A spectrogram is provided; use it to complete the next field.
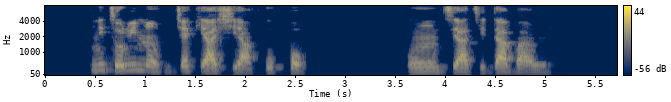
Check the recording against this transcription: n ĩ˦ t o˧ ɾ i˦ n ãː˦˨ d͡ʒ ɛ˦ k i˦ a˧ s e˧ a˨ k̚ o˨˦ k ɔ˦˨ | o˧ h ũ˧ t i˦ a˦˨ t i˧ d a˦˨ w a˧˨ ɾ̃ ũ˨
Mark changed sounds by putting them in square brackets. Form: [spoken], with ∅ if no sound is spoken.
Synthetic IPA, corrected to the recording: n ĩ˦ t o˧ ɾ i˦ n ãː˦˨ d͡ʒ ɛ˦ k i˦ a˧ [ʃ] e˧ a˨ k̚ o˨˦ [k͡p] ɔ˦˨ | o˧ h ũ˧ t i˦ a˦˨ t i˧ d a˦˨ [b] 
